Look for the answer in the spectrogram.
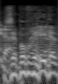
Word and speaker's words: Sepulveda: Sepulveda is pronounced Sepulveda. – Sepulveda. – Sepulveda. That's what it is.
